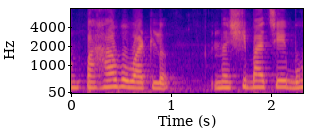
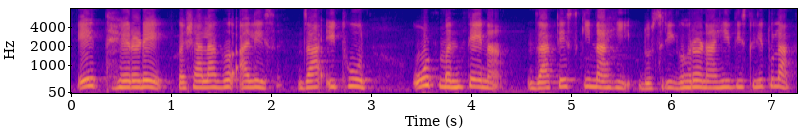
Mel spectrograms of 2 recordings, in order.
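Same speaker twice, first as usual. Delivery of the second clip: plain reading voice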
